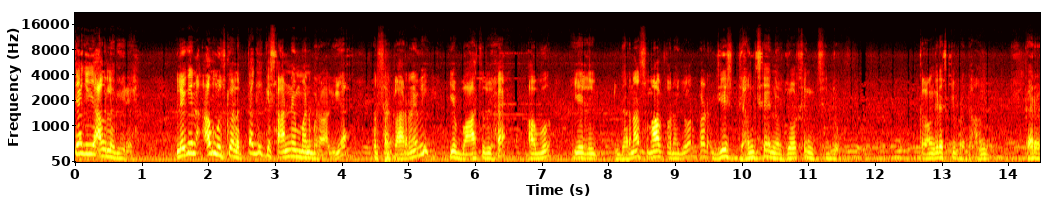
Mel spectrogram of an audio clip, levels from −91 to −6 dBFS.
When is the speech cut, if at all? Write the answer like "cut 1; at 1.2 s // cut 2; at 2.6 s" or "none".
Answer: cut 1; at 9.2 s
